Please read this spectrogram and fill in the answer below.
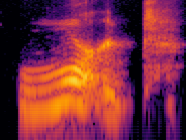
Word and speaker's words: wart: Because sometimes it can be read as OR, да? У нас бывает иногда путаница. Почему? Потому что AR также может читаться не как R, а как OR. Wart, warm, бородавка, wart, warm, теплый.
